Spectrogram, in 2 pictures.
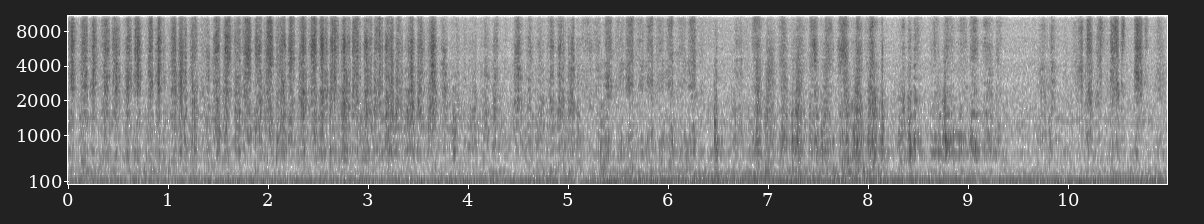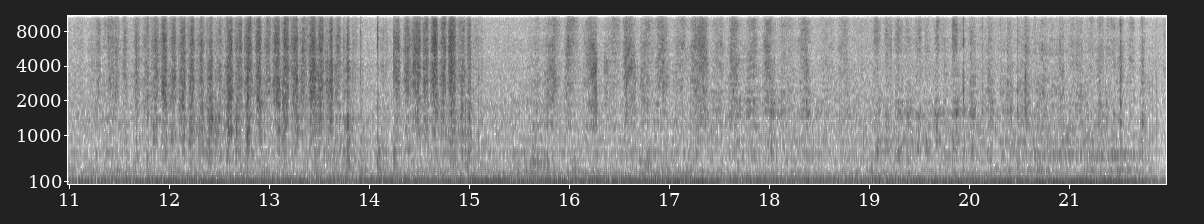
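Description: Detail brush scrubbing foamed cleaner in a car's wheel well, its bristles rasping in quick strokes over the felt liner, plastic and suspension arm. A steady low hum runs underneath.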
